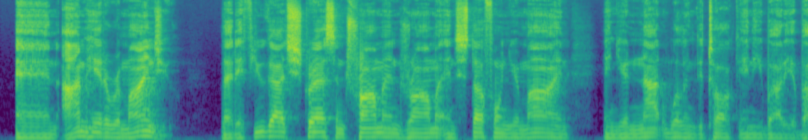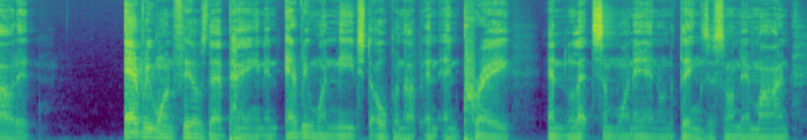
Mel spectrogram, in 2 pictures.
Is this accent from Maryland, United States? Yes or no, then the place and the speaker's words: no; Los Angeles, California, United States; I'm from Watts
